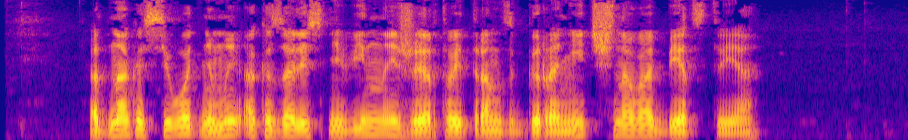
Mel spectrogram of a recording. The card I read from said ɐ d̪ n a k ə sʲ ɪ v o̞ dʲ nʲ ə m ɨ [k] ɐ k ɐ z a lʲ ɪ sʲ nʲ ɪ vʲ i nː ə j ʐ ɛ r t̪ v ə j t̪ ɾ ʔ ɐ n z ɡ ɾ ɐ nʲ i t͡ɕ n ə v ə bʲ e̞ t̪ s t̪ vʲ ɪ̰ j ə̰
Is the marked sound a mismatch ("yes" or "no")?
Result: yes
